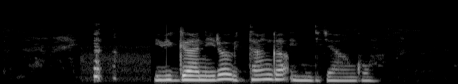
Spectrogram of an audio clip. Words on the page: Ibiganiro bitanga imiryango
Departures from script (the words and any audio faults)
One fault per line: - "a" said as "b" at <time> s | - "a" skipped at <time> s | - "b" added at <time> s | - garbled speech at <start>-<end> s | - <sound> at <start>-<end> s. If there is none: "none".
- laugh at 0.9-1.2 s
